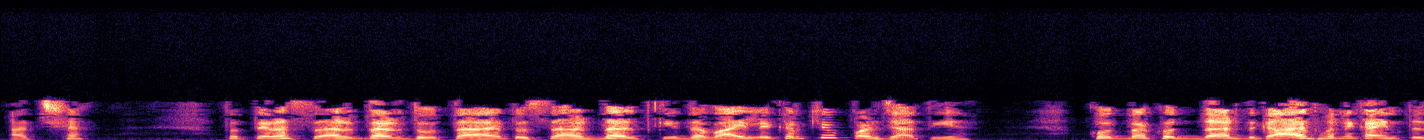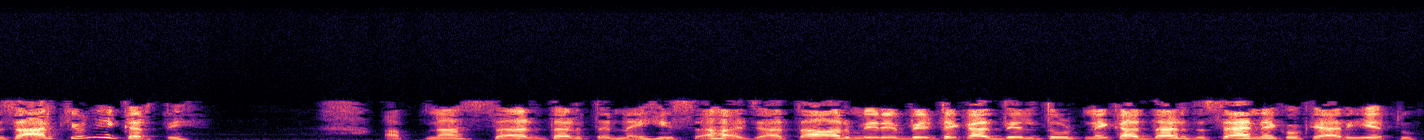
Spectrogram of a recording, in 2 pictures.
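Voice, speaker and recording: A woman's voice: a little high, moderate pace, no room sound, close to an everyday voice. A melodramatic middle-aged mother, acted by a woman, overprotective and nagging. She scolds and pleads in a comic audio-story manner. The recording is close, dry and a little muffled. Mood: sarcastic, nagging. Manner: scolding, emotionally blackmailing. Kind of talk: comedic Hindi audio story acting.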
